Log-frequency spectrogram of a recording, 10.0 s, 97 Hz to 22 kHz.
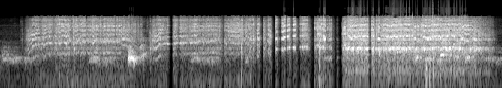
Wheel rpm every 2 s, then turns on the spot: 150, 150, 240, 280, 30.
none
